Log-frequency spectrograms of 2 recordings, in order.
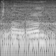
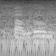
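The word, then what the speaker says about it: cabrón: How do you say bastards again? In Spanish? Cabron. Caron? Cabron. Carone, right?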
